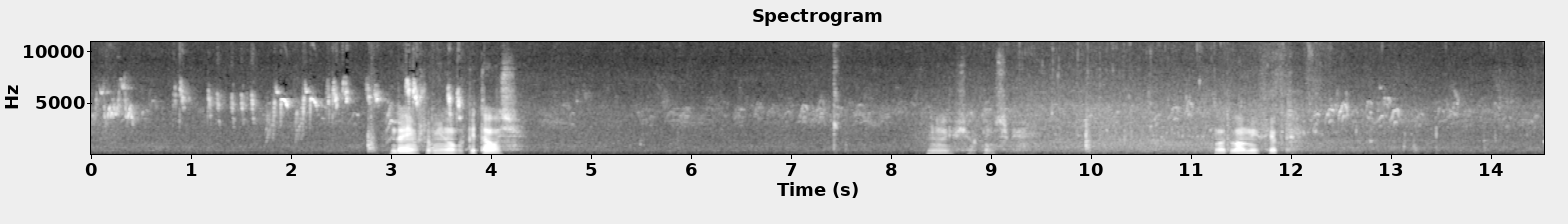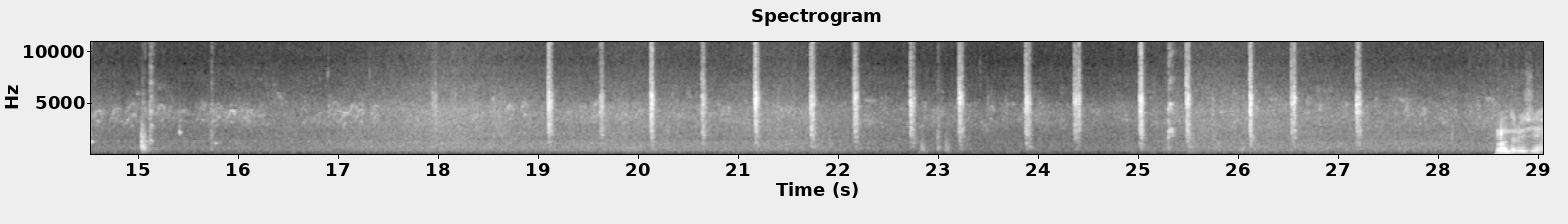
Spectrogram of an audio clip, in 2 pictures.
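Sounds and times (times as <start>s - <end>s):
faint background hiss: 0.0s - 29.0s
drips ticking into bucket: 9.8s - 11.3s.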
